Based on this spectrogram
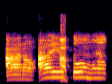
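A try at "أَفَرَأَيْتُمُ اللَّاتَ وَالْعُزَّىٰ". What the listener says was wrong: Afa, bukan aro'aitum. Afara'aitumul Lata wal Uzza.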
